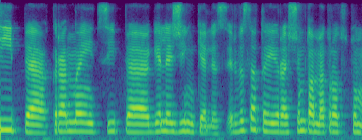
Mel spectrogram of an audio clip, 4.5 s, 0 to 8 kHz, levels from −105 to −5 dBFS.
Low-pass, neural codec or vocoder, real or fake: 7.2 kHz; none; real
